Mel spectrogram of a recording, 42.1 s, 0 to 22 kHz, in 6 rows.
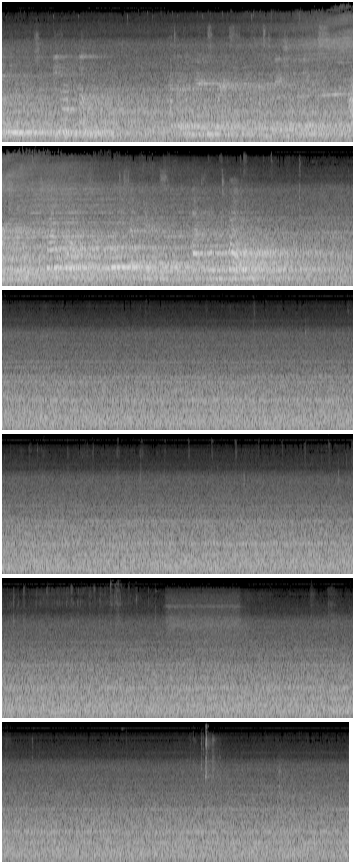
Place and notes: Estació de França
Mythical ferroviary Station. Long reverbs and echoing
Barcelona, Spain, January 2011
